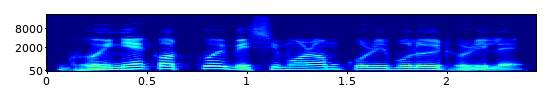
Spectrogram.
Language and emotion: Assamese, neutral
